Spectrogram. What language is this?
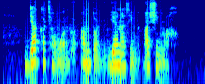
Sihuas Ancash Quechua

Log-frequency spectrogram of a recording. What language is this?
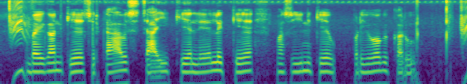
Maithili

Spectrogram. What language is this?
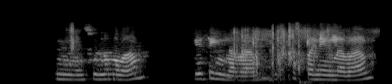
Tamil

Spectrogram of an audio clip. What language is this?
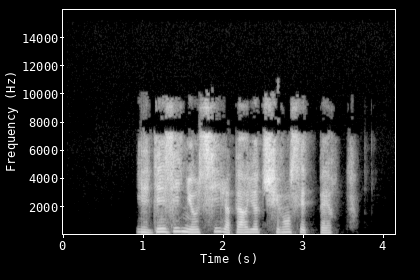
French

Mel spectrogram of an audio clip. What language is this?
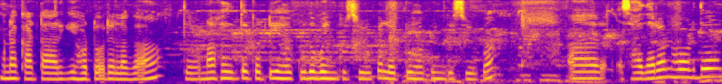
Santali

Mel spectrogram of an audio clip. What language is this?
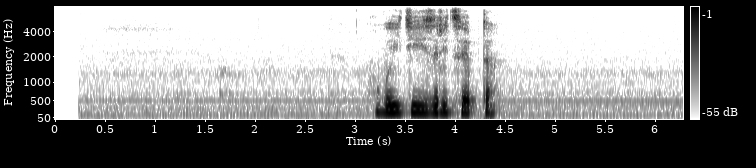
Russian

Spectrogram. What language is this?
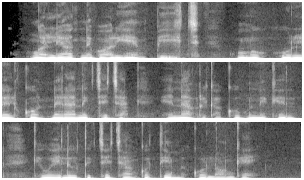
Kalenjin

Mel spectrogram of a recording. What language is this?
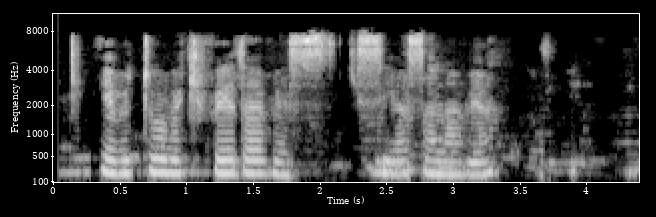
Swahili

